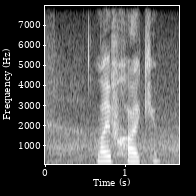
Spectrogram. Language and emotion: Russian, neutral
